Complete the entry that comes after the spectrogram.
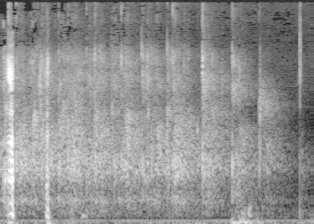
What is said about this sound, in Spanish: Yo le daría un aplauso a Dios por eso.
